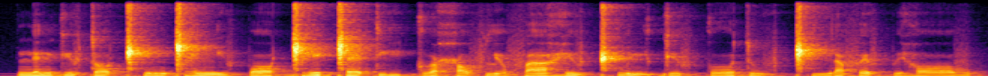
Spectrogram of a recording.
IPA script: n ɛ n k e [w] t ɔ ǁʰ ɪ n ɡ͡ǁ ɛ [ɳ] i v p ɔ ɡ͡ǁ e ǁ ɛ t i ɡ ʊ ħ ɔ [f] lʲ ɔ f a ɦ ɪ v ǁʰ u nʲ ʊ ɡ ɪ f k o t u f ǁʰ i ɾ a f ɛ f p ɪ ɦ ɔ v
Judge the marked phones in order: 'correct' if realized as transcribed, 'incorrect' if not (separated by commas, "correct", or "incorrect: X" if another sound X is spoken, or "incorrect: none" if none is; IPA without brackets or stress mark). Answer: incorrect: v, incorrect: n, correct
